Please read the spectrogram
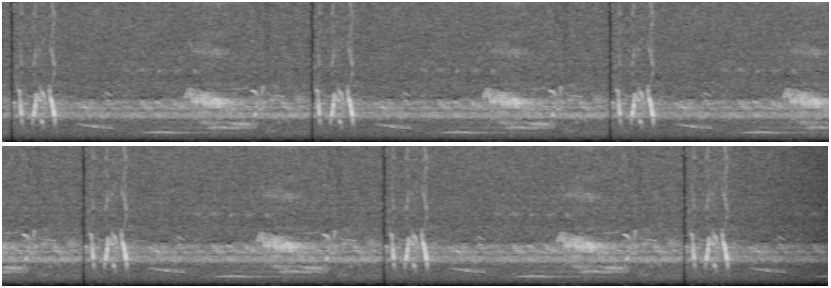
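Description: Looped recording of birdsong and chirps over a steady high hiss. The same short pattern of calls and sharp clicks repeats about every three seconds.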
